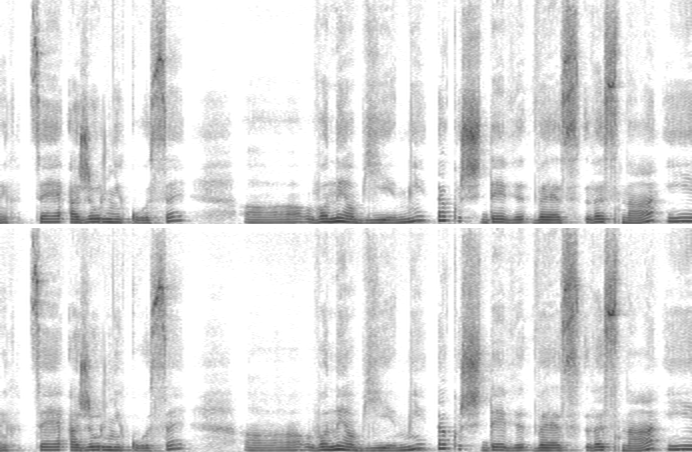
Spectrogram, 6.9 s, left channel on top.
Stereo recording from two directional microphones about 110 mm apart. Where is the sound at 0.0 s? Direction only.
45° left (ahead or behind).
